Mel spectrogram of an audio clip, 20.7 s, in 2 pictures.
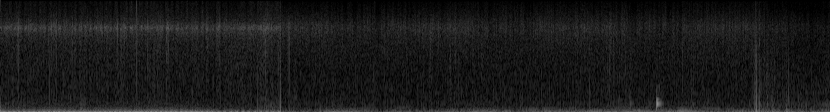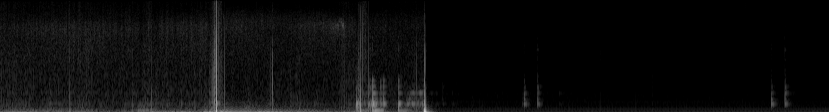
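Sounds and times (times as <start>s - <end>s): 
vinyl record noise: 0.0s - 15.8s.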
